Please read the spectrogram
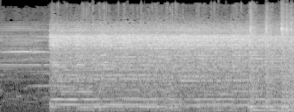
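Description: Amplified electric guitars strumming the opening chords of a live rock song, coming in sharply under a second in after a few faint held notes, with a single drum hit near the end.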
